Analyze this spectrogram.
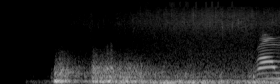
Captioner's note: thunder and rain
